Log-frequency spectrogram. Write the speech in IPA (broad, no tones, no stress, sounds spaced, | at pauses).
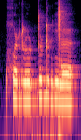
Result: χʷ ɜ ɖ ɭ u ɖ d u ɖ u ɖ ŋ͡ǀ ə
